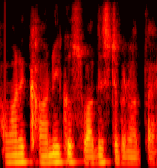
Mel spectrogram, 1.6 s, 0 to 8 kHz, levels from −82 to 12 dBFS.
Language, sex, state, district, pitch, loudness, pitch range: Hindi, male, Bihar, Jamui, 120 Hz, -25 LUFS, 110-130 Hz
